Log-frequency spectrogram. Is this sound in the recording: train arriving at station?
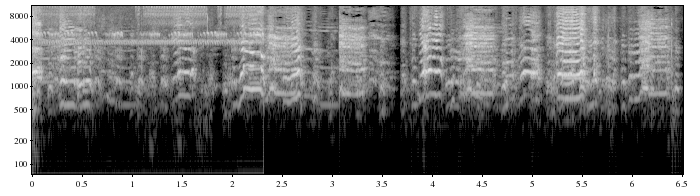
no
